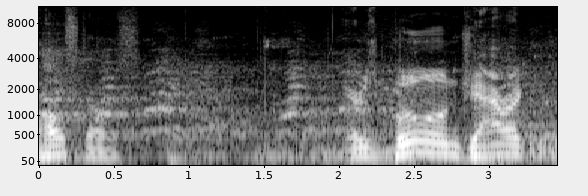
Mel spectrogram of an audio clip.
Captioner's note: ball pounding; yelling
